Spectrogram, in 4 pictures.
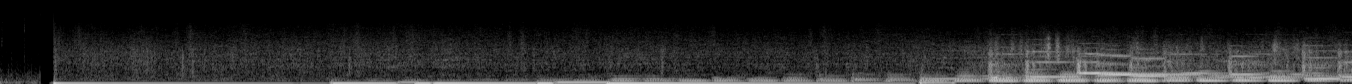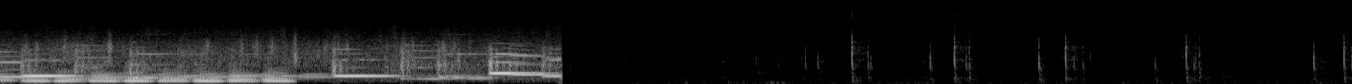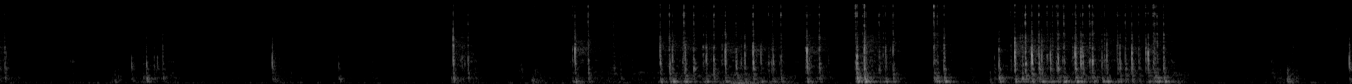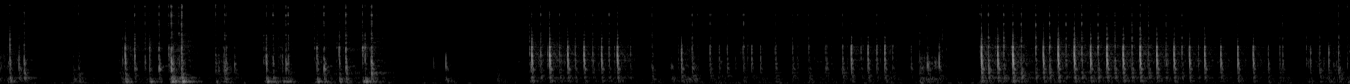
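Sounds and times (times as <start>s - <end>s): mechanical keyboard typing: 32.8s - 38.9s, 40.6s - 41.0s, 41.8s - 44.5s, 45.8s - 54.0s.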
